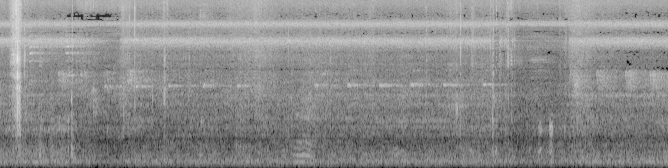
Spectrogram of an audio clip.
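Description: Steady, high-pitched chorus of insects in the surrounding forest, with a single sharp click just after the start.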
